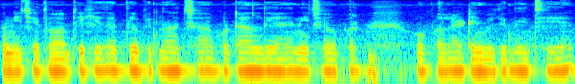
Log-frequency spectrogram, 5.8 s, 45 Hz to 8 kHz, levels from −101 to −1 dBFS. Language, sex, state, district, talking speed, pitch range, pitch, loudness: Hindi, male, Bihar, Bhagalpur, 220 wpm, 105-110 Hz, 105 Hz, -35 LUFS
